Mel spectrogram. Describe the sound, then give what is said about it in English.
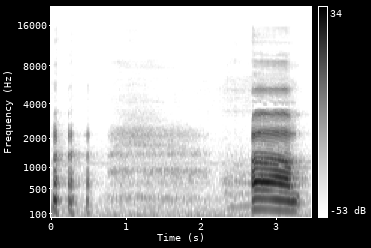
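Snorting, snoring breaths from a dog: three short snorts open, then a long faint drawn-out nasal tone, ending with a louder, harmonic-rich wheezing breath. “The dog snoring. I know. I hate it. It's actually driving me in a little crazy right now.”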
